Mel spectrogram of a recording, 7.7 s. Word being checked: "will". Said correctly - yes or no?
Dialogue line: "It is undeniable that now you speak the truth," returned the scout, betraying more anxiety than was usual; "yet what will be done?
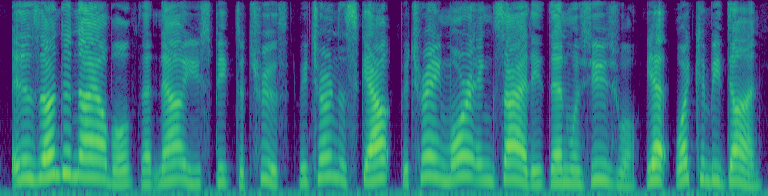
no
